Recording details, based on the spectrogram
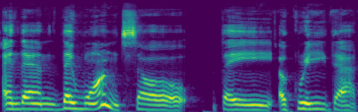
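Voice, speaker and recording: This woman's tone is dark and mellow, with fairly even intonation. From Vietnam, Saigon. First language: Vietnamese. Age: 60s. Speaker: former refugee. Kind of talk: interview. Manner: halting, many fillers.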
